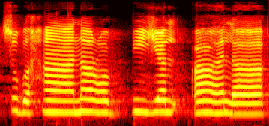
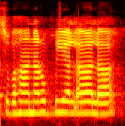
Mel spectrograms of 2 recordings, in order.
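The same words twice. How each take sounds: First: The phrase is said slowly and carefully. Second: The phrase is rushed out quickly. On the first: The speaker calls it right. "आपने इसको ठीक तरीके से पढ़ना है" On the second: The speaker calls it wrong. "जल्दी जल्दी"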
